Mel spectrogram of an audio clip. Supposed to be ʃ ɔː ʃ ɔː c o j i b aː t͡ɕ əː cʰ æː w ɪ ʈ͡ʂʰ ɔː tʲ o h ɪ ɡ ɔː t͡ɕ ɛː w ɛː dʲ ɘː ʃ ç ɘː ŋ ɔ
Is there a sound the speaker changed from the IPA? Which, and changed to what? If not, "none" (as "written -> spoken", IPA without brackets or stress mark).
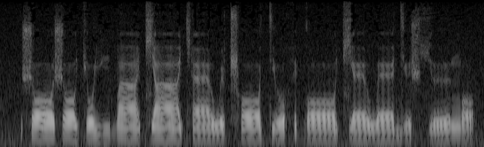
əː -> aː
